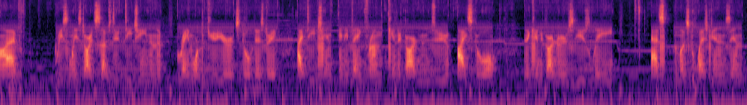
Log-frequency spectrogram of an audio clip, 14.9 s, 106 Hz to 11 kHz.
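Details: Alaryngeal speech about 15 years after total laryngectomy, using an electrolarynx and/or esophageal speech.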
